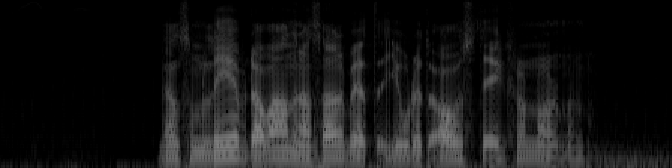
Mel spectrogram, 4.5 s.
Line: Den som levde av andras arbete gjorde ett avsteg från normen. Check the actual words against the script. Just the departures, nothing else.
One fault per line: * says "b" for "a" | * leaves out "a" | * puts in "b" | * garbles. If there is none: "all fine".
all fine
